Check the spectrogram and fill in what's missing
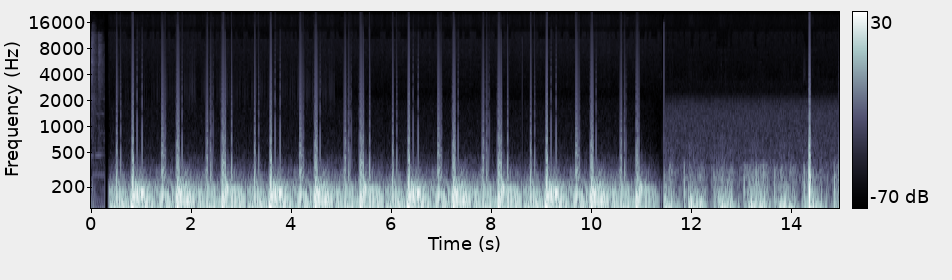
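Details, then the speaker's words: Aortic regurgitation murmur: regular heartbeat about 65 per minute with an early diastolic rushing murmur between beats. "ction during ventricular diastole it leads to an early diastolic murmur the intensity of which is often increased when the patient grips their hand it leads to a collapsing pulse and a wide pulse pressure"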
